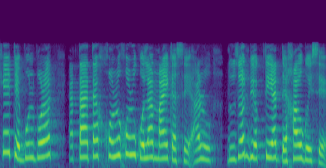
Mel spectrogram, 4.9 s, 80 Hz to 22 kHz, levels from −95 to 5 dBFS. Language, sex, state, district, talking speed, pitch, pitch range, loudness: Assamese, female, Assam, Sonitpur, 195 wpm, 330 Hz, 290-365 Hz, -16 LUFS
